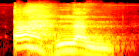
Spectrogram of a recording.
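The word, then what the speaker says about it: أهلاً: Ahlan. ¿Qué es la palabra ahlan? Ahlan es así. A y una ha concún es una sílaba. Ah. Ah. Así tal cual.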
